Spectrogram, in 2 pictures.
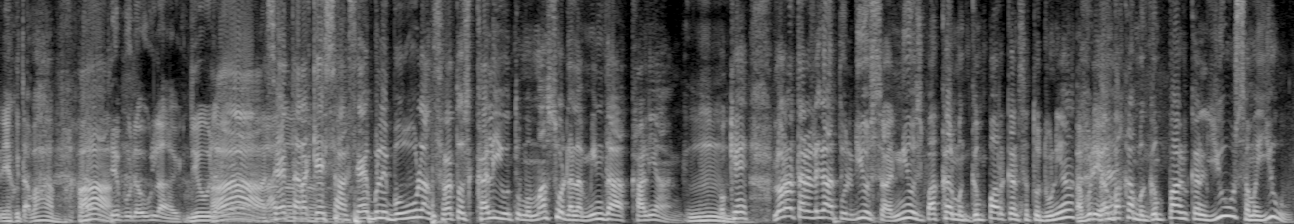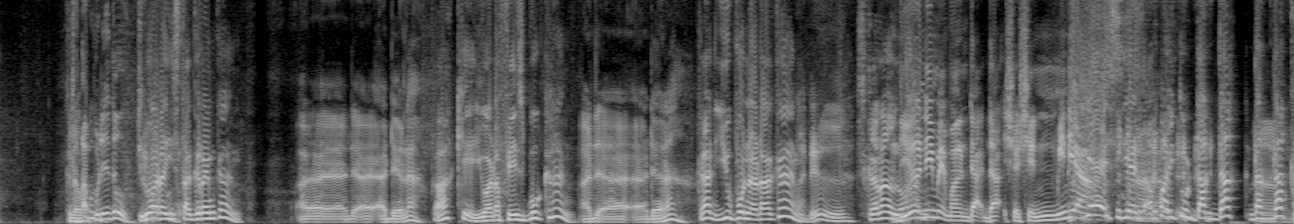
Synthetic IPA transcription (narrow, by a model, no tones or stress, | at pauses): niakut̪aʔbaɦamadiəbulaulaŋdiəudaasajat̪aɾakesasajabolɛhbəɾulaŋsəɾat̪ʊskaliunt̪ʊk̚mə̃masʊʔ̚dalamːindakalianokeloɾat̪aɾanəɡat̪unjusanjus̬bakalmə̃ŋɡəmparkansat̪udunĩaapddanbakalmə̃ŋɡəmparkanjusamãju | kənapaadiət̪ujuadainst̪aɡɾamkan | a̰a̰da̰dəlahʔokʰejuadafes̬bukːana̰dəa̰dalakanjup̬unadakanadəsə̥kaɾaŋloiənimẽmãŋdaʔ̚daʔ̚soʃəlmidiajɛsjɛsapait̪udak̚dak̚dak̚dak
